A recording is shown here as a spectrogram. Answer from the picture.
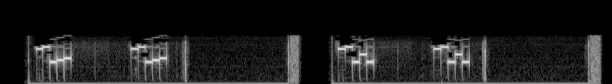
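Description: Five-tone selective call (ZVEI), heard as quick runs of five tones, tones of about 70 ms. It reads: 89123 89123 89151 89151
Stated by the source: ZVEI five-tone selective call 89123 received by SDR, Feuerwehr Orlamünde fire service.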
